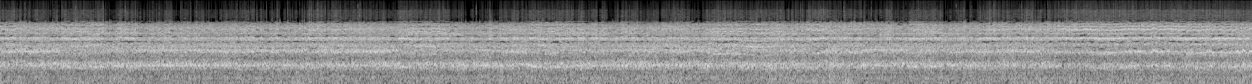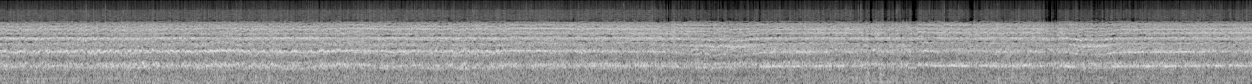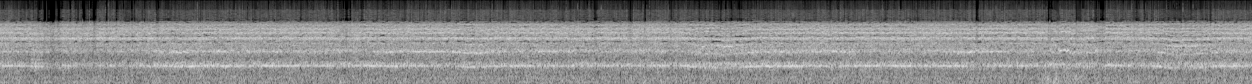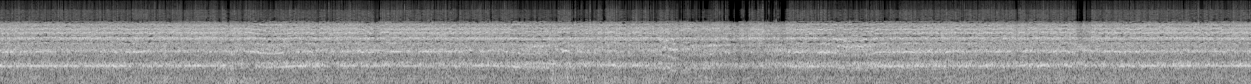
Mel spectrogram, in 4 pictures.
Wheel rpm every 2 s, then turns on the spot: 230, 230, 230, 230, 230, 230, 210, 220, 220, 230, 230, 230, 230, 230, 230, 230, 230, 230, 230, 230, 230, 230, 210, 230, 230.
none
